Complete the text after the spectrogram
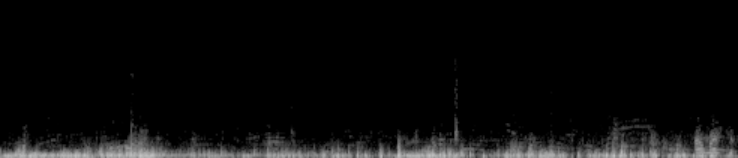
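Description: Children talk nearby.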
